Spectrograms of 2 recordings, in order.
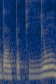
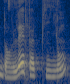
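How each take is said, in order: First: Said in the usual way. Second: "les" drawn out to mark the plural; slow down and lean on "les"; stress on LES. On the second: Real, not acted. Correcting self to plural for viewers, stress on "les".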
